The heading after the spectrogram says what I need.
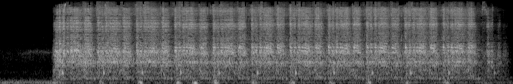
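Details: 2015 Bashan Storm 250, started by bridging starter terminals with a tool: cranks and fires with steady chuffing beat about two and a half per second, catching cleanly; spark confirmed.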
